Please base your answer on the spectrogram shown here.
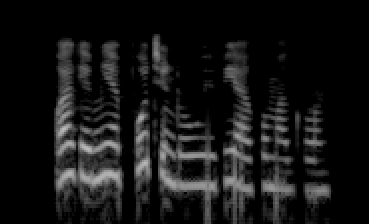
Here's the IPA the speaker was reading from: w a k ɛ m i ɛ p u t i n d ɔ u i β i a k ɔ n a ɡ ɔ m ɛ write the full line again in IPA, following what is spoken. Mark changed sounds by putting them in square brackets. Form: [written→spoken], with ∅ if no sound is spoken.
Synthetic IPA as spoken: w a k ɛ m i ɛ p u t i n d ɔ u i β i a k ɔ [n→m] a ɡ ɔ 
